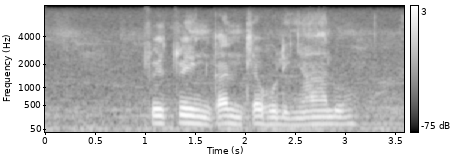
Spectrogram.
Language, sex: Southern Sotho, male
